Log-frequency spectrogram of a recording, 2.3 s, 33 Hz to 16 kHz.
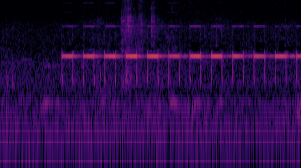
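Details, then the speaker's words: Honeywell Lyric control panel with Lyric 3G cellular module just installed, panel side cover removed: rapid high-pitched trouble beeping, about ten a second, showing Expansion Module Tamper on the communication module. "That's a trouble beep. And if we were to hit 'System,' we can see 'Expansion Module Tamper.'"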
